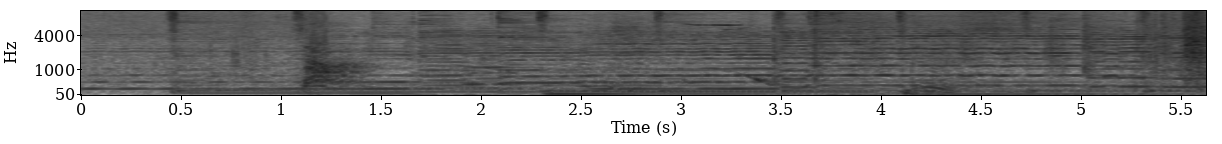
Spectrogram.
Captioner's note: dog barking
